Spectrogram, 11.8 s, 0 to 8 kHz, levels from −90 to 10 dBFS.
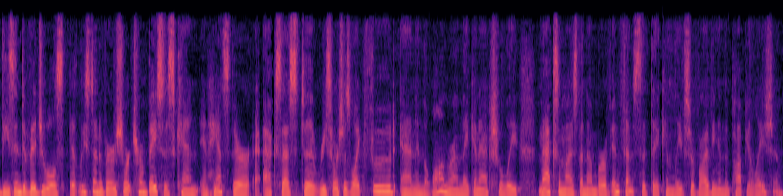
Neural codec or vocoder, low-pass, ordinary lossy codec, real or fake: codec, 16 kHz, 1.1 kbps, Voila-Tokenizer; 7.2 kHz; AAC, 48 kbps; fake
